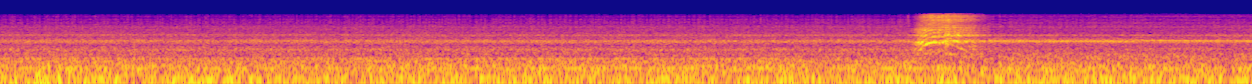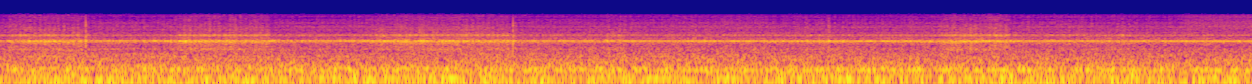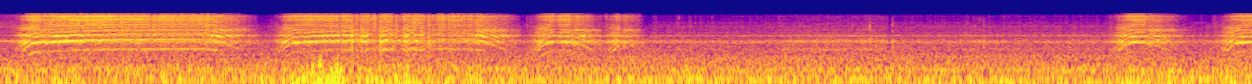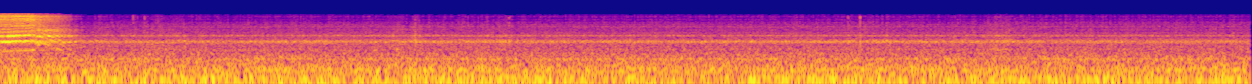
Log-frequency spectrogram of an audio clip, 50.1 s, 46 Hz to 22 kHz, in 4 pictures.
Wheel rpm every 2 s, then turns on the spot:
0, 0, 0, 0, 20, 0, 10, 10, 10, 0, 10, 10, 70, 80, 140, 40, 10, 10, 60, 10, 10, 0, 0, 0, 0.
12-18 32-34 38-40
